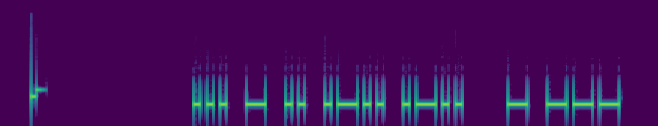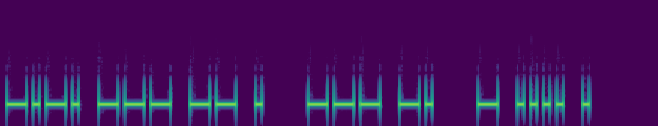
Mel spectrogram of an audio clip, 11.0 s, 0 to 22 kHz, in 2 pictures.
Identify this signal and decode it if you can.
Morse code, heard as a keyed tone, about 22 wpm, 700 Hz. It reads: STILL TO COME ON THE
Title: Sets of 5 Words Encore2 22wpm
